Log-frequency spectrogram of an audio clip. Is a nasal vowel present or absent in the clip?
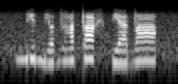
absent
